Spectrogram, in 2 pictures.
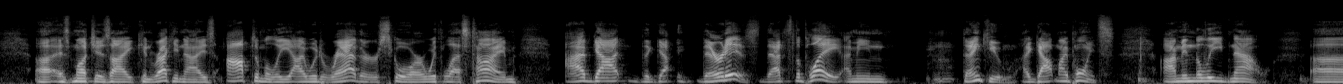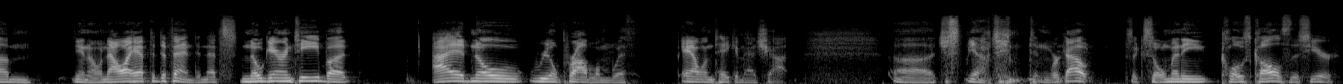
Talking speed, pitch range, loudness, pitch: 170 wpm, 115-145 Hz, -26 LUFS, 125 Hz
